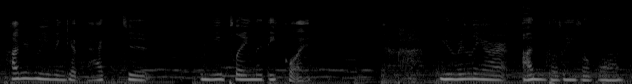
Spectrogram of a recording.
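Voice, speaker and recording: A woman playing a world-weary, powerful vampire in a scripted audio roleplay, deliberate and condescending, speaking to the listener as a reluctant ally. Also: fairly high pitch, steady tone, music in the background, lightly acted. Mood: exasperated. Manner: deliberate, exasperated, sighing, condescending.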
